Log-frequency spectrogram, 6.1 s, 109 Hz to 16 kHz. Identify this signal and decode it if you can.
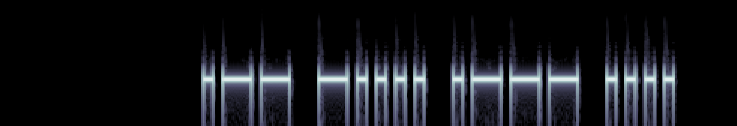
Morse code, heard as a keyed tone, about 16 wpm, 700 Hz. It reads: W6JH
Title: USA Call Signs - 4 Characters - Repeated 3x - 15wpm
